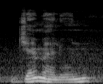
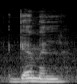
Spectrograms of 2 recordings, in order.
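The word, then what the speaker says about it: جمل: Jim is pronounced as Gim with a G sound, so Jamal becomes Gamal, which became in English camel.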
